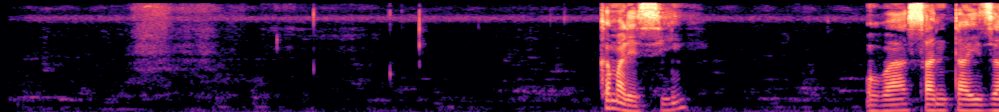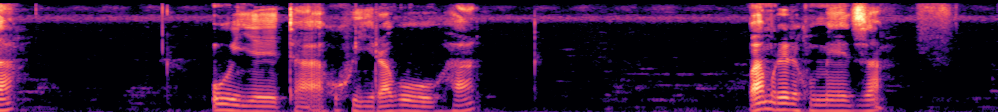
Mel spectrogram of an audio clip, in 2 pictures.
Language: Masaaba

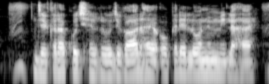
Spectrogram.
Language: Magahi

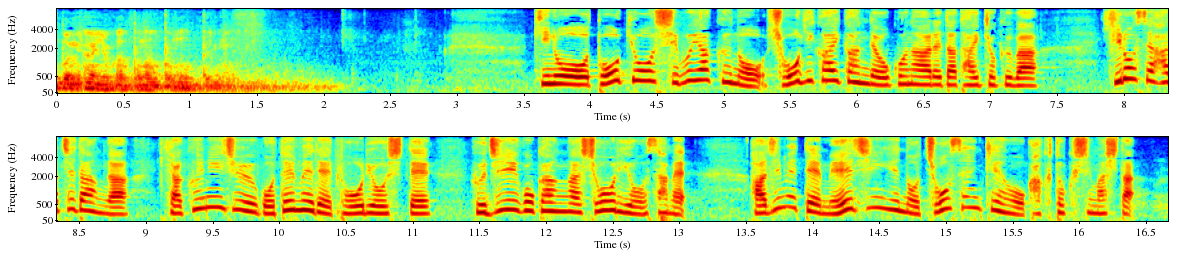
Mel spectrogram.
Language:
Japanese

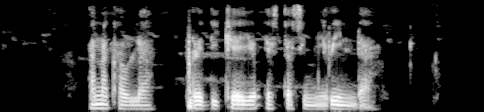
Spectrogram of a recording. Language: Esperanto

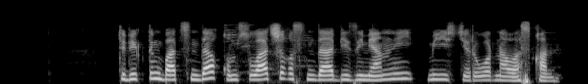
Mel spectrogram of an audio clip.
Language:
Kazakh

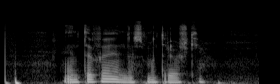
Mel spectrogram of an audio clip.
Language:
Russian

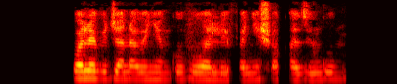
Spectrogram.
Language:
Swahili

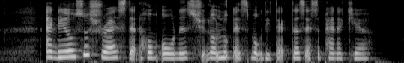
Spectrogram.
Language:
English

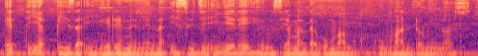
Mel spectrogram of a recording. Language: Kikuyu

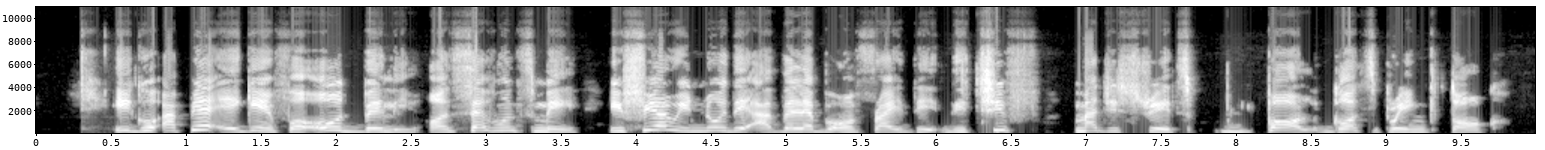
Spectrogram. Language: Nigerian Pidgin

